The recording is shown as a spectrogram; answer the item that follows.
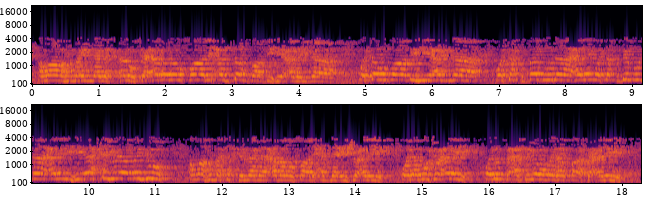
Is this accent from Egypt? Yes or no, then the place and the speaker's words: yes; Egypt; اجعل بلدنا مصر عزيزة غنية شامخة بأهلها.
